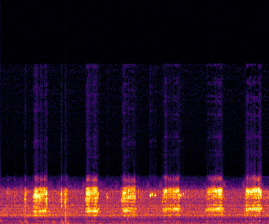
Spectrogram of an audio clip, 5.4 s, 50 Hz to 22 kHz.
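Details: Male owl bringing a third mouse at night, 28 December 2014, 9:42 PM; short breathy hissing rasps about once a second, with a few softer scratchy sounds early on.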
